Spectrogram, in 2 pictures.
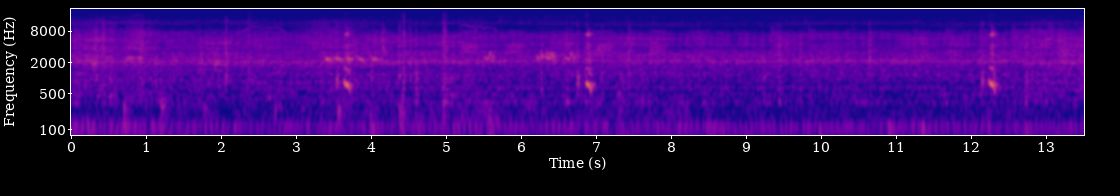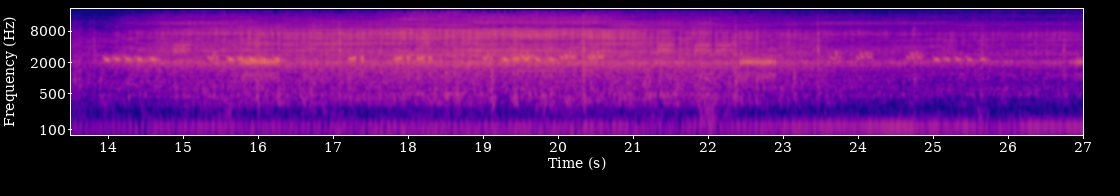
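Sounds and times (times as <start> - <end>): high chirping animal calls: 13.9 - 16.4, 19.0 - 23.0.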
